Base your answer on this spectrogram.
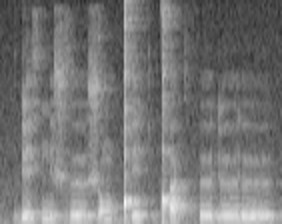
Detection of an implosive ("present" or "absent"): present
